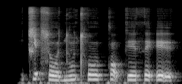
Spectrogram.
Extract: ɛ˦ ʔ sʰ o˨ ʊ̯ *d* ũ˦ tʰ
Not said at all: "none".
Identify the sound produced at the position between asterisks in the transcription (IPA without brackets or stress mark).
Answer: d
